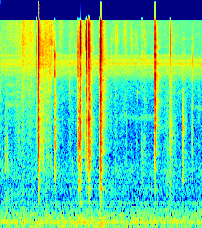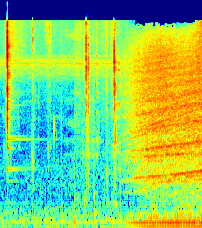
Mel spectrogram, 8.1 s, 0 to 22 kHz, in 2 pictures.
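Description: Scattered light clicks and knocks as a Marlin 444 lever-action rifle is handled and settled on a bench shooting rest, with no shot fired. About two-thirds of the way in, a whoosh with a climbing tone swells in and grows louder toward the end.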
